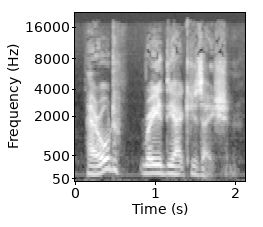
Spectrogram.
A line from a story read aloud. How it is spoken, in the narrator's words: said the king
